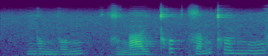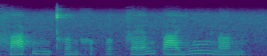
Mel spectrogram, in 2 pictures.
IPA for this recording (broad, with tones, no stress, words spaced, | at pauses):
jʊ˨ŋjʊ˨˧ŋ | t͡sʊ˨˩ŋaː˧j kʰʊ˥k̚ t͡sɐ˨˥nkʰɵ˧ɥŋuː˨˧ faː˨˥k̚mɪ˧ŋkʰɵ˨n hʊ˨k̚lʊ˨˥k̚fɛː˨˥n paː˧jwuː˥n̪ɐ˨˧n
